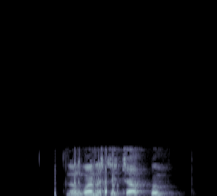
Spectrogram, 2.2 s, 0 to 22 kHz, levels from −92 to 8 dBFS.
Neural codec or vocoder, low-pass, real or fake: none; 5.4 kHz; real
